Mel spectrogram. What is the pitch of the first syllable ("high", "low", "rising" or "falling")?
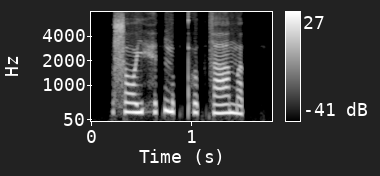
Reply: low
